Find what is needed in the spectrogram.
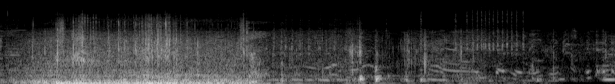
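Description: Wind buffeting the microphone of a handlebar-mounted camera on a moving bicycle on a dirt road, a loud rumble lasting about two seconds. It then drops away, leaving faint voices talking and a few light clicks.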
